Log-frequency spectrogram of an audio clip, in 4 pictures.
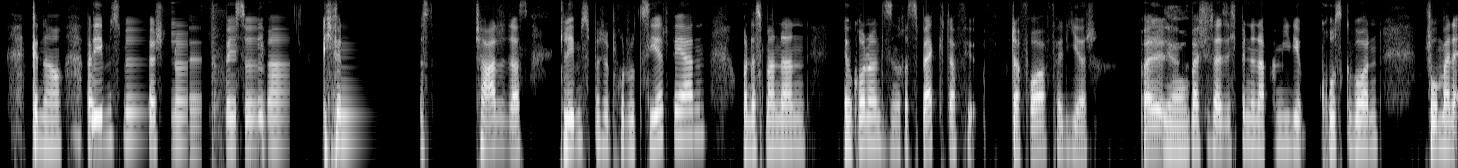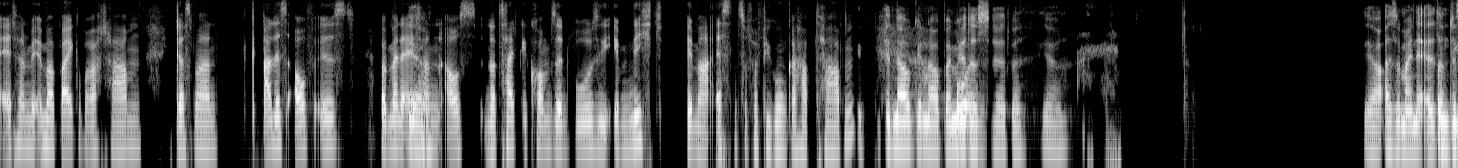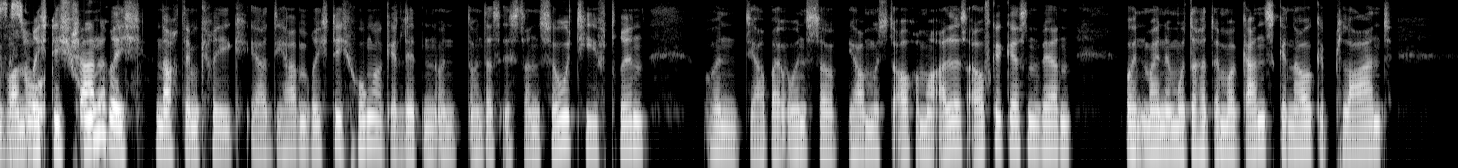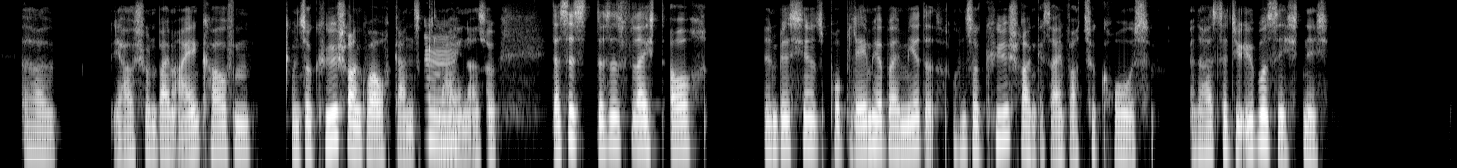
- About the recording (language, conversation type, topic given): German, unstructured, Wie stehst du zur Lebensmittelverschwendung?
- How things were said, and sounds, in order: distorted speech; other background noise; static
